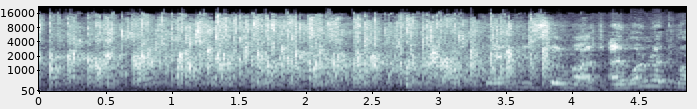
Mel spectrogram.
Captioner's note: attendees applauding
